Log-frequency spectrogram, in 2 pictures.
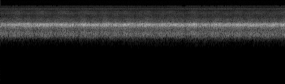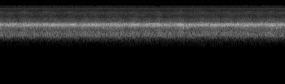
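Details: Night chorus of frogs in a moonlit rice field in the countryside, water still without rice plants; many overlapping rapid trills merge into an unbroken, even, high-pitched drone with no gaps.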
